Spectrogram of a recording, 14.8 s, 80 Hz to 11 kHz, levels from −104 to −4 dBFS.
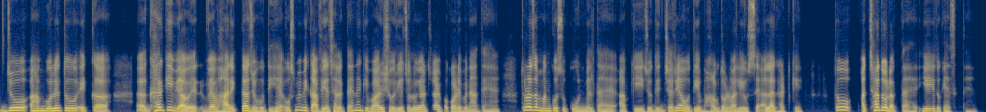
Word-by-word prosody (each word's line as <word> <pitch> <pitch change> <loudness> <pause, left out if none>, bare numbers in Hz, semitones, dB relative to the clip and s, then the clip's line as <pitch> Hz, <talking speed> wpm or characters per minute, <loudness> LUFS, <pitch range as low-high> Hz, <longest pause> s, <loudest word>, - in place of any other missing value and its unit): जो 265 +5 +5
हम 220 +1 +3
बोले 225 +2 +4
तो 235 0 +4
एक 220 -4 -3 0.6
अ, - - -2
घर 235 +9 +3
की 285 - +2
व्याव 190 -5 +6 0.3
व्यवहारिकता 195 +2 +3
जो 200 -4 0
होती 170 0 -4
है, 175 - -1
उसमें 275 +6 -4
भी 265 - 0
काफ़ी 200 +1 +3
अच्छा 195 0 -1
लगता 175 +2 -3
है 220 - -1
ना 270 - 0
कि 225 - 0
बारिश 185 -1 0
हो 175 - 0
रही 175 - -1
है 175 - +1
चलो 185 0 -1
यार, 180 0 +1
चाय-पकौड़े 180 0 -3
बनाते 170 -1 -5
हैं, 170 +1 -5 0.4
थोड़ा-सा 295 0 +4
मन 225 -1 +1
को 235 - +2
सुकून 190 -3 -3
मिलता 175 0 -4
है। 170 -1 -5
आपकी 175 +2 -3
जो 175 0 -4
दिनचर्या 195 +8 -1
होती 190 -2 -1
है 180 - +1
भागदौड़ 170 0 -3
वाली 170 +1 -2
उससे 175 - -3
अलग 175 -2 +1
हटके, 155 0 -8 0.5
तो 295 0 +1 0.2
अच्छा 270 +7 +3
तो 285 -2 +6
लगता 165 - -2
है, 150 -2 -7
ये 210 +1 0
तो 185 - -5
कह 155 -1 -4
सकते 155 +1 -16
हैं। 170 +3 -12
185 Hz, 225 wpm, -21 LUFS, 175-220 Hz, 0.6 s, व्याव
